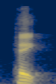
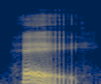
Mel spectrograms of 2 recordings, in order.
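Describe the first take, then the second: First: The word is cut off abruptly at the end. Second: The word is held and falls lower as it ends. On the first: The speaker calls it wrong. "that's chop. I ended the word" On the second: The speaker calls it right. "I kept the uh, at the end, but I went lower as it finished"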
